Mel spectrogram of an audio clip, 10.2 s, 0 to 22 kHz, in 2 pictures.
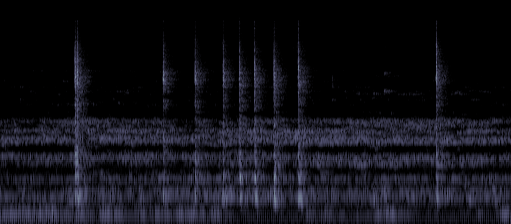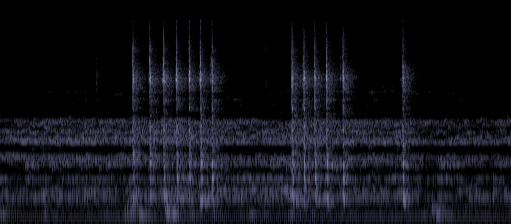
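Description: Rotary VHF channel selector of a 1980s Daytron DT-505 portable TV clicking through its detents, a few scattered clicks at first and then quick runs of several. Underneath runs a steady hiss and hum of static from the set's speaker, with no station tuned in.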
